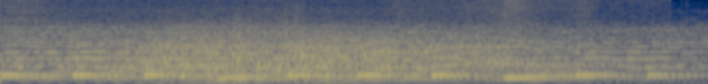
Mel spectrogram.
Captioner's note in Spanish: motoneta acelerando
